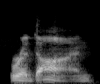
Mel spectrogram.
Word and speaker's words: Radon: called rodin and the original movie is actually pronounced uh radon which is r-a-d-o-n but they changed it for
